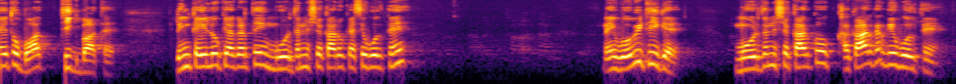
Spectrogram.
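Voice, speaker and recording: A man giving a patient, explanatory lesson on pronunciation, often checking in with tag questions and chanting rules in a measured recitation. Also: high-pitched, darkish tone. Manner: patient, repeats points with frequent "है ना" tag questions. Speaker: Sanskrit pronunciation teacher. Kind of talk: explanatory lecture.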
